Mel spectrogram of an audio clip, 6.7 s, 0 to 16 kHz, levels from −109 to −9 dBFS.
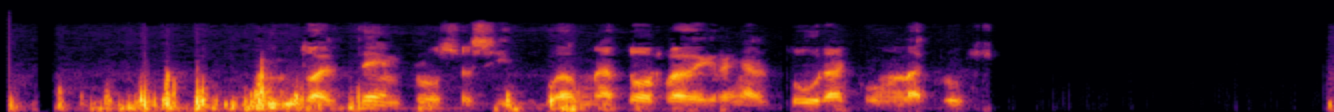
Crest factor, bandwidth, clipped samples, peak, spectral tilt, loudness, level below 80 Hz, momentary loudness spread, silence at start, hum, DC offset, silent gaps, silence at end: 22 dB; 7.4 kHz; under 0.1%; -2 dBFS; -8 dB/octave; -24 LUFS; -46 dBFS; 14 LU; 0.05 s; none; under 0.1%; 4.99-5.17 s, 5.35-5.39 s, 5.53-5.57 s, 5.65-6.05 s, 6.41-6.55 s; 0 s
